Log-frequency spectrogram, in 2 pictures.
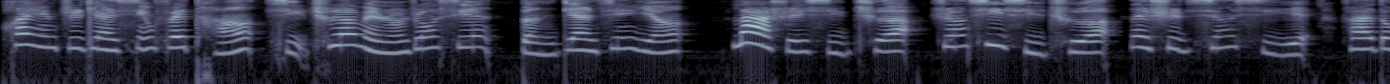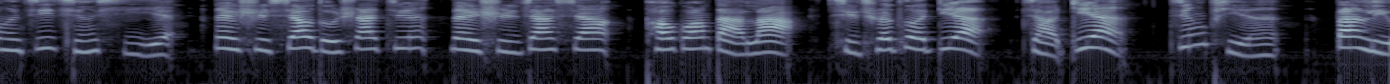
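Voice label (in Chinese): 女童 真童配音 8-12岁; 中文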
